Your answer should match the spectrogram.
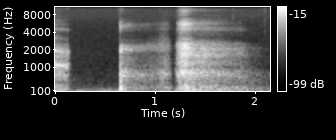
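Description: Heavy, excited breathing: a short breath, a quick sharp intake, then a long, loud, airy exhale that trails on. No one speaks.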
